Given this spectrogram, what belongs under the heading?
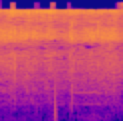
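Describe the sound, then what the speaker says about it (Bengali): Potatoes and cauliflower frying in oil left over from frying fish give a steady, close, bright sizzle with a couple of brief soft pops. "মাছ ভাজা তেলের মধ্যেই আমি আলু ফুলকপিগুলো ছেড়ে দিলাম। এবার এগুলোকে ভেজে নেব।"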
